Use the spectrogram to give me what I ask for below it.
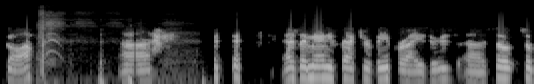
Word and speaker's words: Gough: Also, another way to remember my name is No Cough Gough.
